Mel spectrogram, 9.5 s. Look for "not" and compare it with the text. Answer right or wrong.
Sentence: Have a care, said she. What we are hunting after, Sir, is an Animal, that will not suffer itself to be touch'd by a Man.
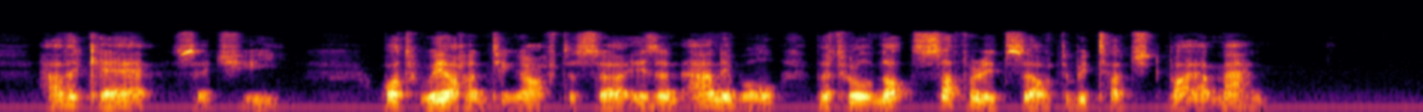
right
